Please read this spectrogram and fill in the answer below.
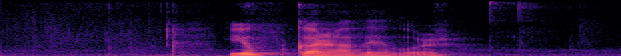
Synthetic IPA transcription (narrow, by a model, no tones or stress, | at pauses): jʊŋ̥kaɾaveːvʊ̰ɹ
